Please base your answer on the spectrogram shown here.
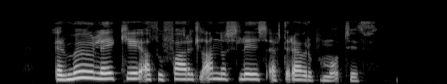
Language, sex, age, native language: Icelandic, female, 30-39, Icelandic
